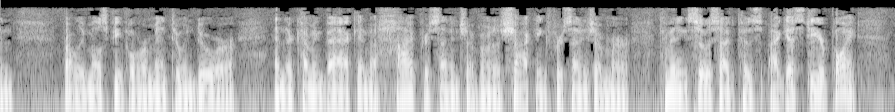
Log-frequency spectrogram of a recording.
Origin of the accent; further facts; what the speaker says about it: Midwest, United States; And I grew up in the Midwest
